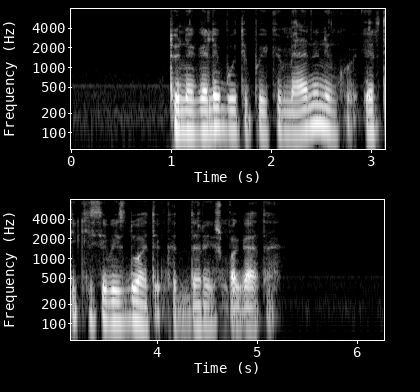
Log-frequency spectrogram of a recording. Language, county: Lithuanian, Panevėžys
